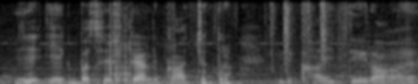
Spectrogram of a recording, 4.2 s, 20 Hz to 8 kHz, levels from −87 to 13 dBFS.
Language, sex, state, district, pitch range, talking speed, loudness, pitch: Hindi, male, Uttar Pradesh, Jalaun, 155-190 Hz, 145 wpm, -30 LUFS, 165 Hz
